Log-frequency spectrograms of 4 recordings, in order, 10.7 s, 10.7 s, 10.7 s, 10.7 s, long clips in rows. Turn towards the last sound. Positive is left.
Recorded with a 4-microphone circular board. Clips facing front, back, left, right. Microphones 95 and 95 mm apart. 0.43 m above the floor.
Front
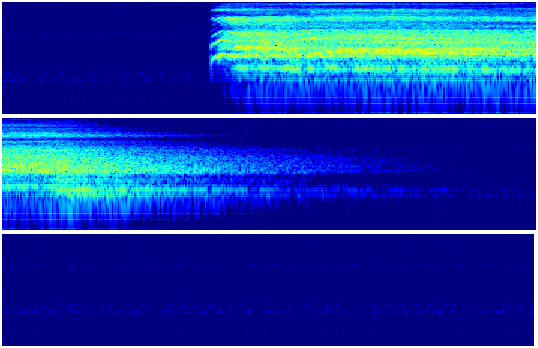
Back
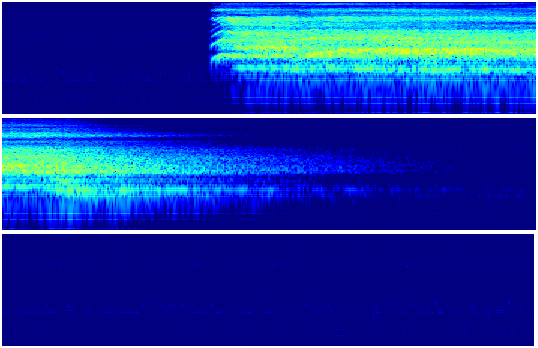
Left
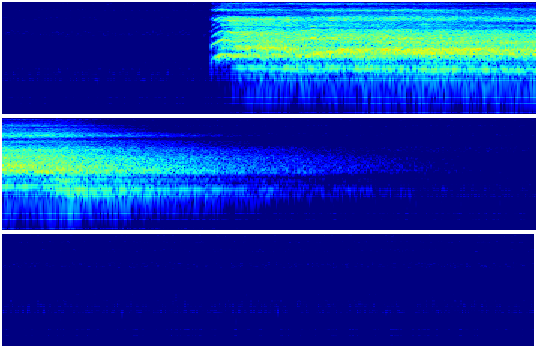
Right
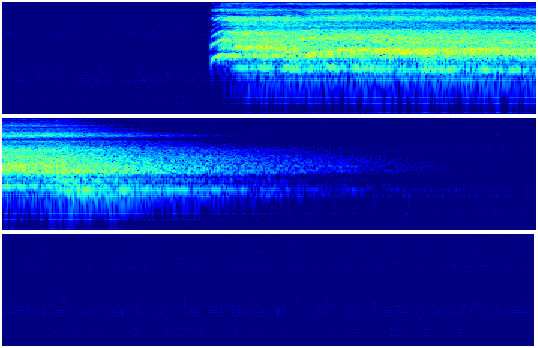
turn(degrees=165)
